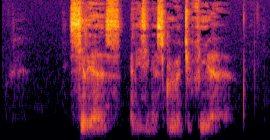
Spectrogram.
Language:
English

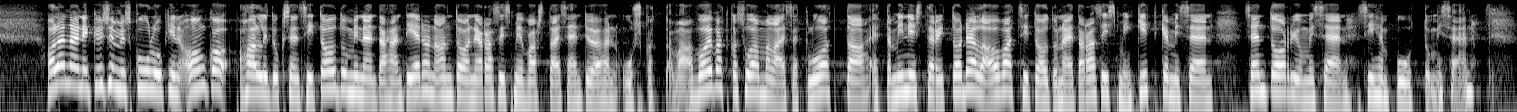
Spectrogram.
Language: Finnish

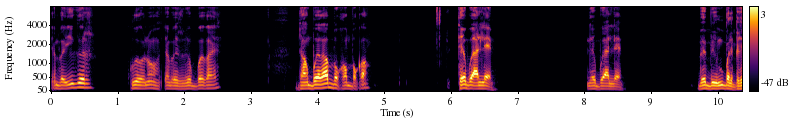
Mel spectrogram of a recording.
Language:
Awak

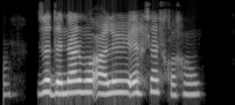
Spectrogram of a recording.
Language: Pashto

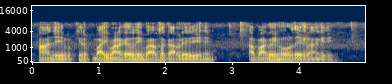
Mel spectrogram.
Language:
Punjabi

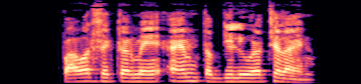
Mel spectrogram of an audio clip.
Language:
Sindhi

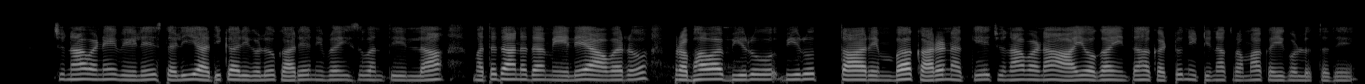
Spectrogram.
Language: Kannada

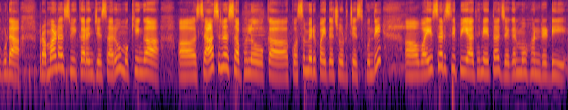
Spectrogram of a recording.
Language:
Telugu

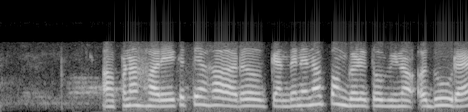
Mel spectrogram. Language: Punjabi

